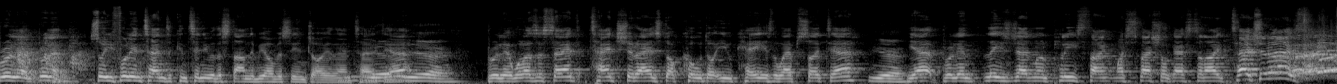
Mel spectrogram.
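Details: Adult male speaker; ordinary speech.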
